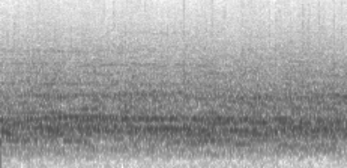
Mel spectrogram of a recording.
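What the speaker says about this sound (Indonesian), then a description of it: "silahkan kalau dari para pendukung pasangan calon kita boleh tepuk tangan" Supporters of the candidate pairs at a televised Jakarta gubernatorial debate applaud at the end of a session, a dense, steady wash of clapping and crowd noise that holds loud and unbroken throughout.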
